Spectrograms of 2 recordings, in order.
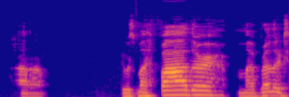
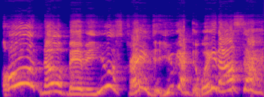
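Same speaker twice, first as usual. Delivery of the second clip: high, hammed-up refusal; mock-indignant old lady shutting out a stranger; imitating the dismissive lady; 12 semitones higher, 5 dB louder than usual. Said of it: "the lady goes".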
